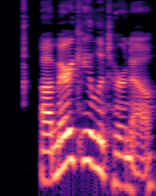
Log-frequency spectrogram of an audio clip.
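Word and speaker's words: Letourneau: to um the Mary Kay how do you pronounce the US name uh Mary Kay lerno L yeah Mary Kay LNO or L if you want to be super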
